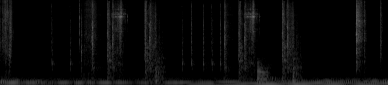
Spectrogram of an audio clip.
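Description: Menu buttons click sharply several times.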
